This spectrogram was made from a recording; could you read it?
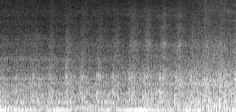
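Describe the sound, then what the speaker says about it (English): A train runs through a tunnel with a steady, dense roar and faint rhythmic clatter of wheels over rails, continuous and loud throughout with no voices. "the train plunges on into another dark tunnel."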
